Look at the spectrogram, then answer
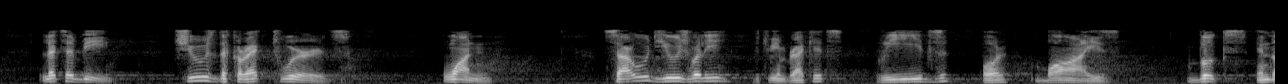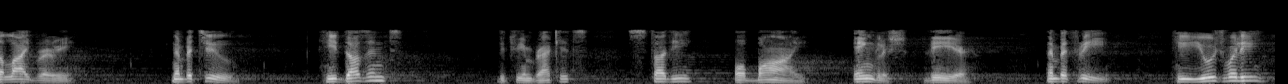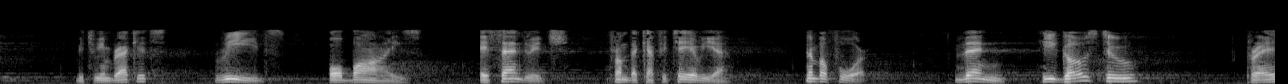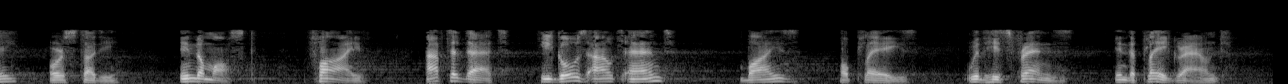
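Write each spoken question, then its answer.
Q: One, Saud usually, between brackets, reads or buys books in the library.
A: reads

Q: Number two, he doesn't, between brackets, study or buy English there.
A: study

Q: Number three, he usually, between brackets, reads or buys a sandwich from the cafeteria.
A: buys

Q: Number four, then he goes to pray or study in the mosque.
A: pray

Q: Five, after that, he goes out and buys or plays with his friends in the playground.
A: plays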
